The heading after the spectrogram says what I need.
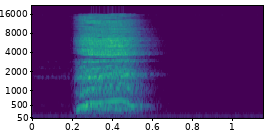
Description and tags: female gasp sound effect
